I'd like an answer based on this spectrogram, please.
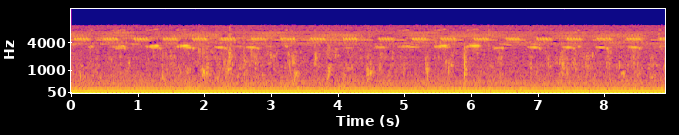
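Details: In eastern Botswana wilderness at 02:30 AM, 21 May 2016, crickets trill in regular high chirps, roughly three and a half per second, joined by a lower chirping voice, soft scattered clicks and an unbroken low rumble.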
